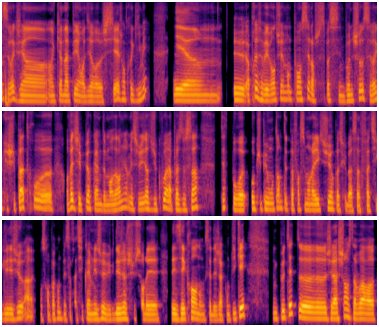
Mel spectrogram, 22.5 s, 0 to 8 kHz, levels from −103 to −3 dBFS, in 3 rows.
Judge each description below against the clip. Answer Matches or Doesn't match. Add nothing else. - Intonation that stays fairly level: Doesn't match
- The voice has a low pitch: Matches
